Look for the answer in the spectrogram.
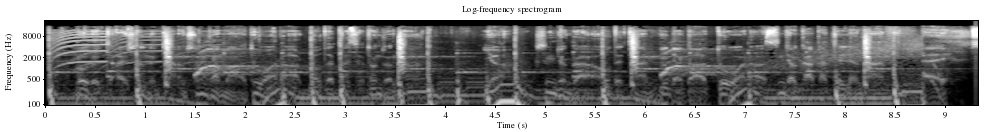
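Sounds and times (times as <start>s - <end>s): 
victory song: 0.0s - 8.8s.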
